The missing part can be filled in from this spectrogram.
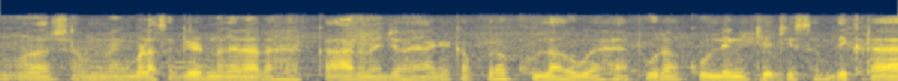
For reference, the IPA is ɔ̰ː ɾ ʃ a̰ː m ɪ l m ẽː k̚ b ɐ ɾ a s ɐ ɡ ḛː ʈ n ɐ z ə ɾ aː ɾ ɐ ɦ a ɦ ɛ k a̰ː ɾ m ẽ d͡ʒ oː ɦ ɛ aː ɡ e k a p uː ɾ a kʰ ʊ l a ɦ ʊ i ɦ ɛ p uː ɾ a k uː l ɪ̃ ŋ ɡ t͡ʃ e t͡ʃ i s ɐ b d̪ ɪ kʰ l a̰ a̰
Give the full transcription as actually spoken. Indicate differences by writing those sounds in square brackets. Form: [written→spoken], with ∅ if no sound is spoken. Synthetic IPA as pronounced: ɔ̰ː ɾ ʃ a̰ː m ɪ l m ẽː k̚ b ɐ [ɾ→ɽ] a s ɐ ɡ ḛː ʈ n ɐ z ə ɾ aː ɾ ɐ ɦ a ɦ ɛ k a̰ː ɾ m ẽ d͡ʒ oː ɦ ɛ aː ɡ e k a p uː ɾ a kʰ ʊ l a ɦ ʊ [i→a] ɦ ɛ p uː ɾ a k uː l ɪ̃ ŋ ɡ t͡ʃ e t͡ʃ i s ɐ b d̪ ɪ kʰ [l→ɾ] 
